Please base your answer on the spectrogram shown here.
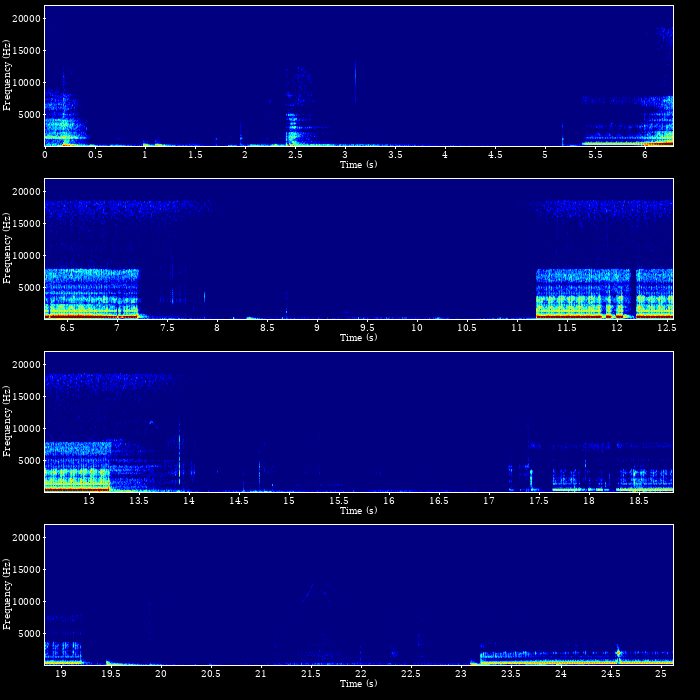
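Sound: phone call ringing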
